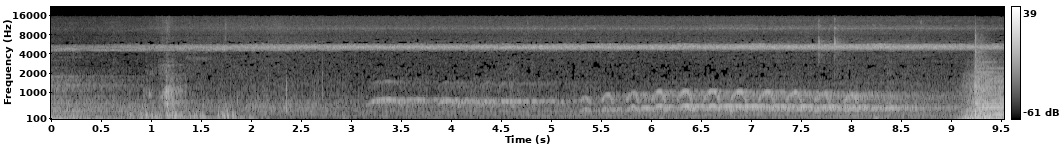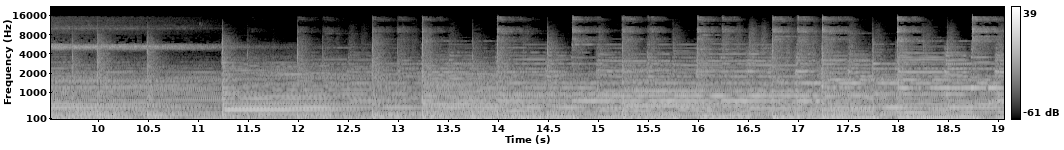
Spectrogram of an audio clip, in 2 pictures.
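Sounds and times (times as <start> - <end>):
owl hooting: 3.2 - 10.3.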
